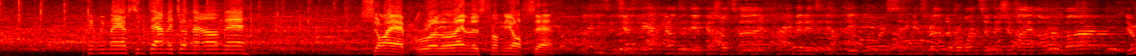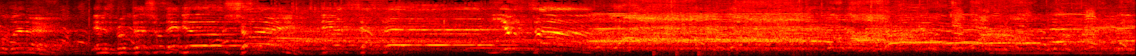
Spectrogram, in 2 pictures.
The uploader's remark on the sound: live reaction from cageside at the SSE Hydro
